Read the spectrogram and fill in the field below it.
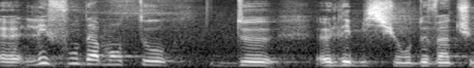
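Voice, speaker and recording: A woman talks with lively intonation at a fairly slow pace. Her pitch is fairly low. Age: 60s. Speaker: TV presenter. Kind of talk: press conference presentation. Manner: animated.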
